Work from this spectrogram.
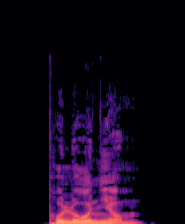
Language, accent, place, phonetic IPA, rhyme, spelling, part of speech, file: German, Germany, Berlin, [poˈloːni̯ʊm], -oːni̯ʊm, Polonium, noun, De-Polonium.ogg
- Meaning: polonium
